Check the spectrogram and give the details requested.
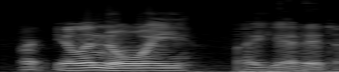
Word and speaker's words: Illinois: I almost said Illinois, but Illinois. I get it. I know the S is silent.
